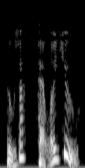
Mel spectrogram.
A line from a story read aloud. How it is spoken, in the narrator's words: exclaimed Kin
